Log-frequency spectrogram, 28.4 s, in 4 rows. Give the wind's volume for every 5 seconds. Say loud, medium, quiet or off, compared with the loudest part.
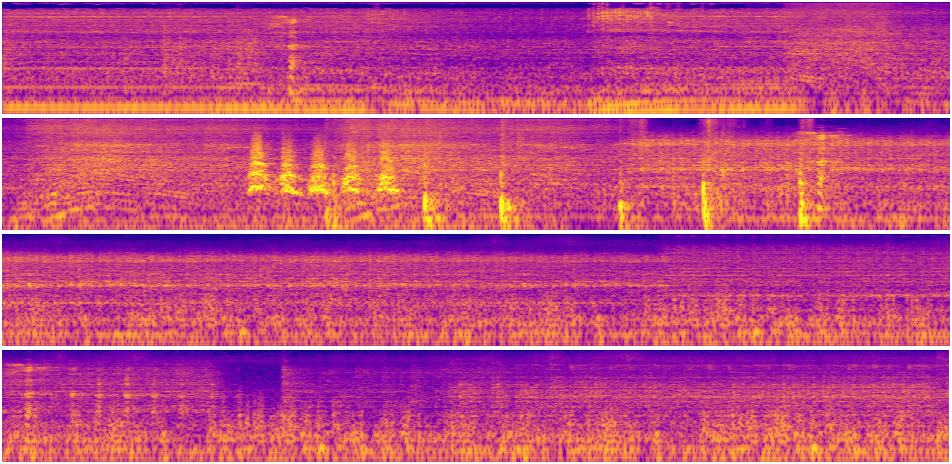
medium, medium, medium, loud, loud, loud.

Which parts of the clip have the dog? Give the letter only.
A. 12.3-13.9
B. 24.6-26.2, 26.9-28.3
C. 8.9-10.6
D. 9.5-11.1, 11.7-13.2
C.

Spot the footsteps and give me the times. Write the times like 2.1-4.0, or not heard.
9.5-11.1, 11.7-13.2.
